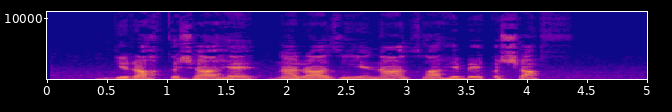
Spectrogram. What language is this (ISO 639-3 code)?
urd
